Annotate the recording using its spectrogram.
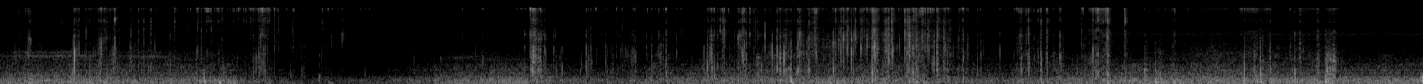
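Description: A foil Pokémon trading-card booster pack wrapper crinkling as it is handled and torn open, a dense crackle that drops away briefly a few seconds in.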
